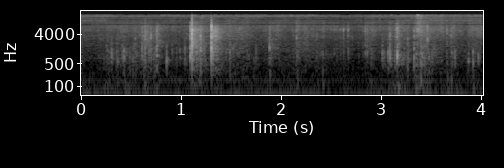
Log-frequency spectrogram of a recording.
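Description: Fingertips with long painted nails grip, crinkle and rub a large, thin, clear plastic zip bag with red edging, hollow and mostly empty, lying on a wooden table beside an untouched pile of paper receipts. Soft, bright crinkling and rustling runs throughout, broken by two sharp, loud crackles close together early on before settling back to quieter rubbing.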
